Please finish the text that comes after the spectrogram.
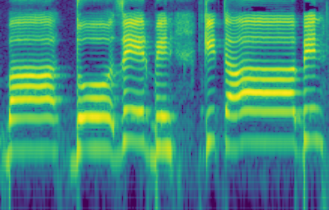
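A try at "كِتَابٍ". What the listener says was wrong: اچھا کتابن. پیارے بچے ایک الف سے زیادہ نہیں کھینچنا ہوتا. کتابن.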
